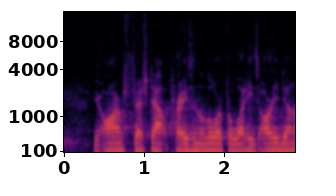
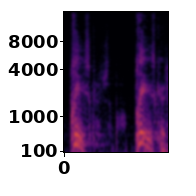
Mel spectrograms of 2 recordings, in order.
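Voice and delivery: high, hushed pleading under the breath; imitating a nervous boy praying for luck; desperate plea; 6 semitones higher, 6 dB quieter than usual. Smalls waits with glove up, desperately pleading.

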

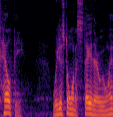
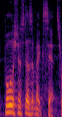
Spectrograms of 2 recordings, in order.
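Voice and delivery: usual speaking voice

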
